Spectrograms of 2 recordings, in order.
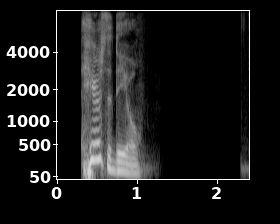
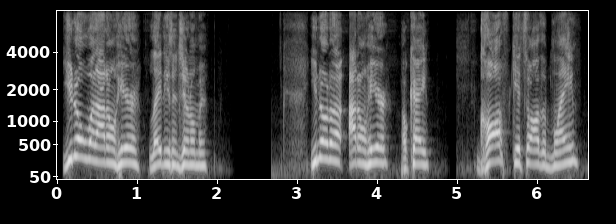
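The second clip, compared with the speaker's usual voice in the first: rising rant; 6 semitones higher than usual. Real, not acted. Ranting fan builds to outrage.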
